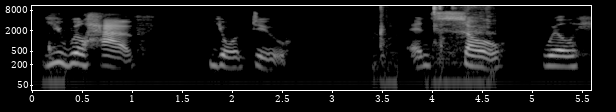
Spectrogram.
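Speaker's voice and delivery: low, deep, rasping, gravelly character voice. Voicing a war priest answering a wizard's counterspell: deeper, gravelier voice. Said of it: "His voice is deeper, gravelier".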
